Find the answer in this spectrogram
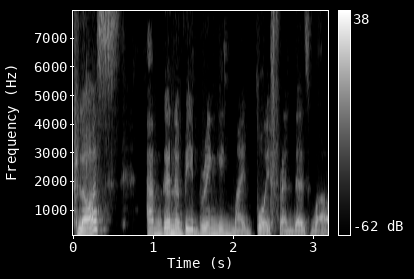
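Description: In a Hungarian accent, a woman speaks at a fairly slow pace. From Hungary. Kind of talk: casual interview. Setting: video call.

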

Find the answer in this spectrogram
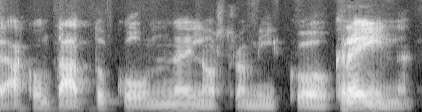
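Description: Very slow speech from a man at medium pitch, with lively intonation. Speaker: podcast co-host discussing films. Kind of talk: casual chat about films.

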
